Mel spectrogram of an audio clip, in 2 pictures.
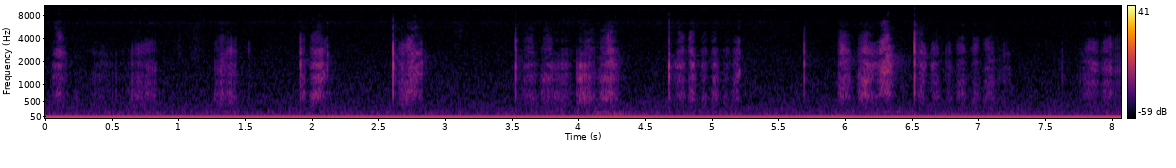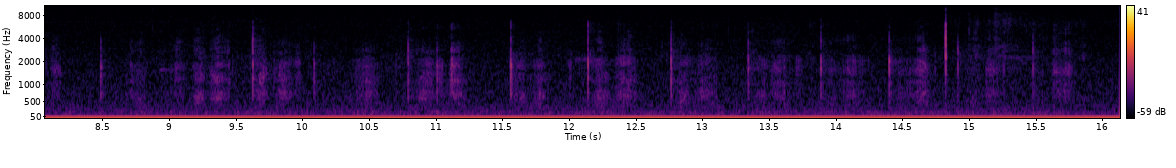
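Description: Pencil scratching on paper in a string of quick, irregular strokes, heard over a steady hiss.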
